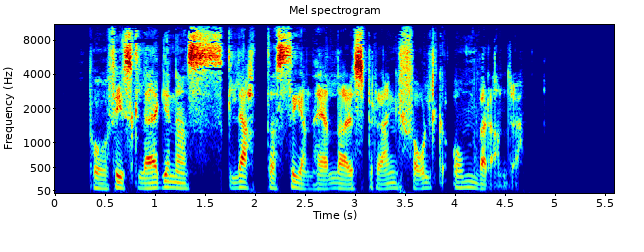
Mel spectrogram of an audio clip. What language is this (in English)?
Swedish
